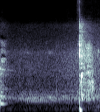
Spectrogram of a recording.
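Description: Only speech: a woman's talk breaks off, with about a second and a half of quiet room tone, then she starts speaking again near the end.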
